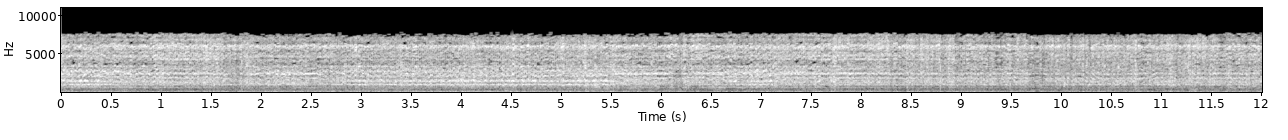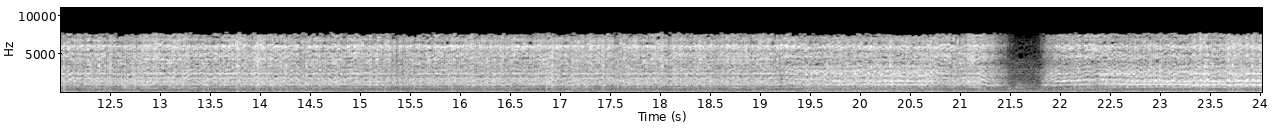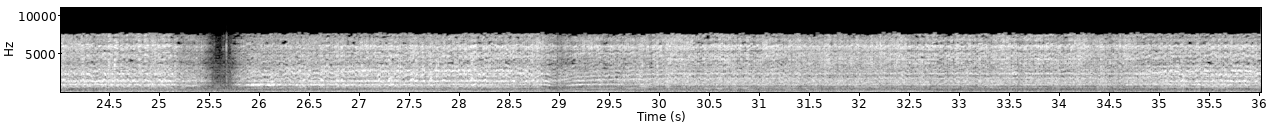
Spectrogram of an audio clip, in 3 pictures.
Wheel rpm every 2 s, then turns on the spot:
160, 160, 160, 160, 160, 160, 160, 160, 160, 160, 130, 110, 150, 140, 150, 160, 160, 160.
none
